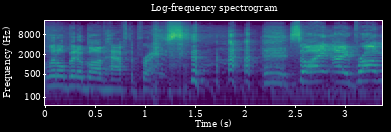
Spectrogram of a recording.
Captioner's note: laughs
